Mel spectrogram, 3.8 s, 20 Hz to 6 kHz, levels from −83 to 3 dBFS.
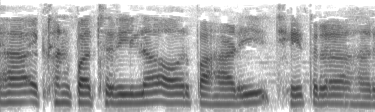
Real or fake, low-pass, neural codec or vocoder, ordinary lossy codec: fake; 5.4 kHz; vocoder, 44.1 kHz, 128 mel bands every 512 samples, BigVGAN v2; MP3, 24 kbps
